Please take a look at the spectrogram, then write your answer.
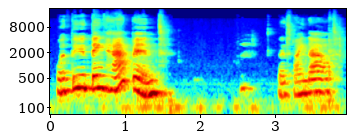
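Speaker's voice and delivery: usual speaking voice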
